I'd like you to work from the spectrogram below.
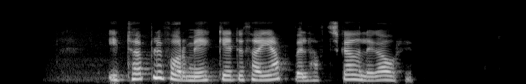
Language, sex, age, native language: Icelandic, female, 40-49, Icelandic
